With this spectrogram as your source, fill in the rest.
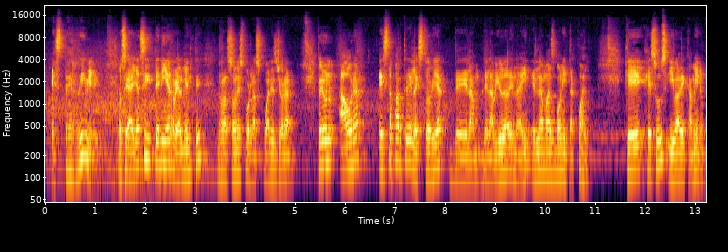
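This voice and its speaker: A man, preaching a relaxed Bible lesson. He talks the way you'd chat with friends and keeps checking in with his listeners. His voice sits at an ordinary middle pitch. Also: slight background noise. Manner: conversational, asks the listeners questions. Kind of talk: informal sermon on a live stream.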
